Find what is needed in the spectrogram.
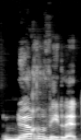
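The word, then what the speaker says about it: Neuvillette: Nurvlet is how they pronounce it with a very hard R in the middle.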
